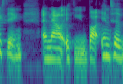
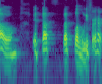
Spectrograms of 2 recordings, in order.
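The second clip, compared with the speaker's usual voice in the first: heavily sarcastic, pitched-up tone; 7 semitones higher than usual. Retelling a reply to a husband's question: imitating own sarcastic tone.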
